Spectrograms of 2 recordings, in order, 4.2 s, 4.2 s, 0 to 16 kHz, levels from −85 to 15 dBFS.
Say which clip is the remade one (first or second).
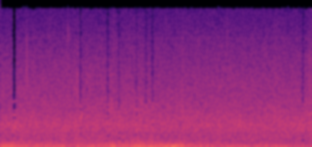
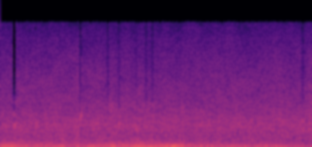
second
